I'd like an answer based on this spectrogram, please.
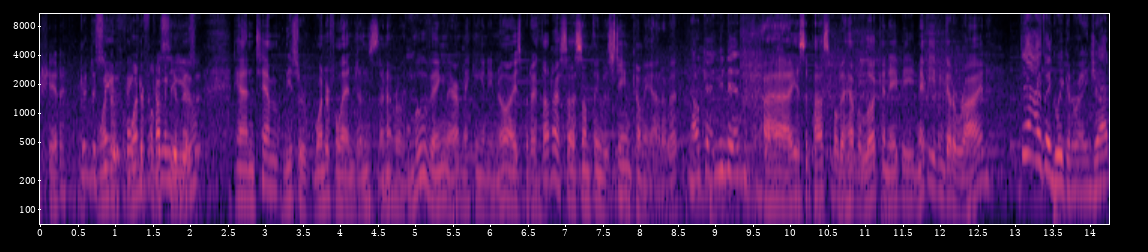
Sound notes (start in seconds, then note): none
